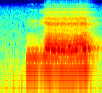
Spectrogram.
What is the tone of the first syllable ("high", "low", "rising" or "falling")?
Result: low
